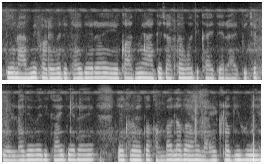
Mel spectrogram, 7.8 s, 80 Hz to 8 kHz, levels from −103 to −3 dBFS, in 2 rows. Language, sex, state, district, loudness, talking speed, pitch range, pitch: Hindi, female, Chhattisgarh, Korba, -22 LUFS, 255 wpm, 170-180 Hz, 175 Hz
